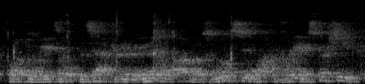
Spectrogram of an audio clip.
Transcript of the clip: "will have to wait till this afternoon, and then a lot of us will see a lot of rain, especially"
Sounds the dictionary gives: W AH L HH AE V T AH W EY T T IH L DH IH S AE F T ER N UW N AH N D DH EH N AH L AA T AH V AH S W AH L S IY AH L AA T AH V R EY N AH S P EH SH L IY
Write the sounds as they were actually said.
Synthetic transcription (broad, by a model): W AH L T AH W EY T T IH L DH IH S AE F T ER N UW N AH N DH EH AH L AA AH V AH S W AH L S IY AH L AA T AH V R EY AH S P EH SH L IY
